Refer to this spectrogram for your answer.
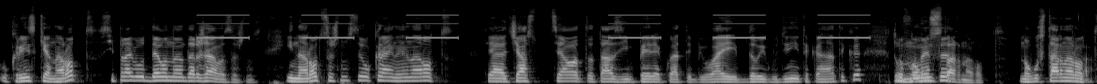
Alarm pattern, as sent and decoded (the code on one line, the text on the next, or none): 3 beeps and a pause
temporal three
